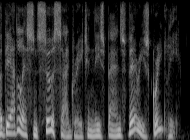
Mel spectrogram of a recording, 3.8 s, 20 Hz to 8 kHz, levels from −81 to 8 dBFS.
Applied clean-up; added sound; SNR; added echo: none; none; none; none.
